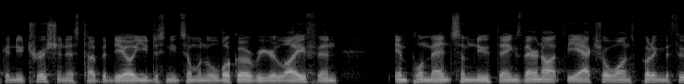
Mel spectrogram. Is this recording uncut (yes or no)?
yes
